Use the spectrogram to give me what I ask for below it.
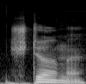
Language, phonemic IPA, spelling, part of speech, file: German, /ˈʃtʏʁmə/, Stürme, noun, De-Stürme.ogg
- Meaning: nominative/accusative/genitive plural of Sturm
